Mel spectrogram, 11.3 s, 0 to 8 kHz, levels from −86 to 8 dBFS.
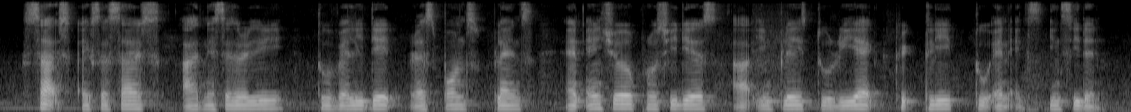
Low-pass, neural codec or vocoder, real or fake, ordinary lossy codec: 7.2 kHz; none; real; none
